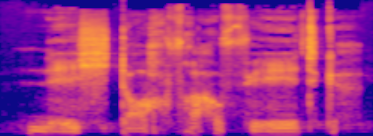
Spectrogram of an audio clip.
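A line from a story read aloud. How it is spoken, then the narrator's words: Hoarse male voice. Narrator (German): sagte er heiser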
